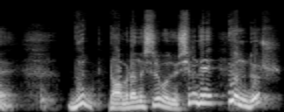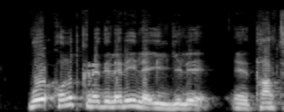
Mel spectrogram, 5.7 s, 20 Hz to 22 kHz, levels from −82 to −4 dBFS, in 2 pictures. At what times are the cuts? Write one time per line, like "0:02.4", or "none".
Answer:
0:01.1
0:02.3
0:03.4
